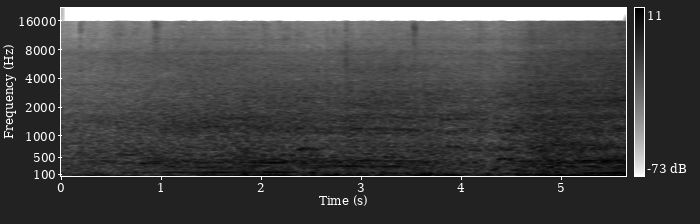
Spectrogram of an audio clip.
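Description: Small motor scooter engine running, growing steadily louder as it rides up through an arched passage.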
